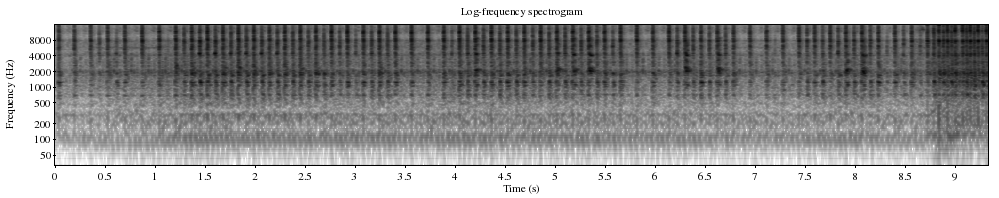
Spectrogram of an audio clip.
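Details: Engine at idle with a sharp, regular knocking of about three per second throughout; the source of the knock is uncertain and the cause is suspected, not confirmed.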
